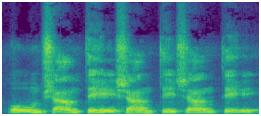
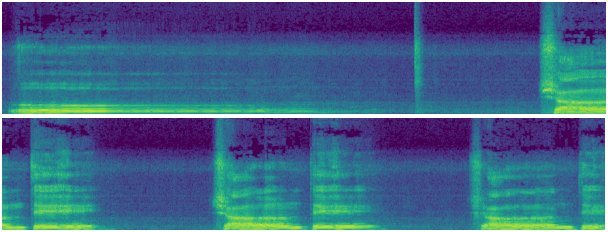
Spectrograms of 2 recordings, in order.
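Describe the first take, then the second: First: It is said quickly and hurriedly. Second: It is said slowly and calmly.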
